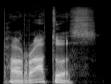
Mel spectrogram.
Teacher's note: So the accent will stay on the penult, and it sounds like paratus.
